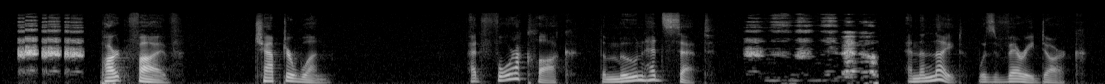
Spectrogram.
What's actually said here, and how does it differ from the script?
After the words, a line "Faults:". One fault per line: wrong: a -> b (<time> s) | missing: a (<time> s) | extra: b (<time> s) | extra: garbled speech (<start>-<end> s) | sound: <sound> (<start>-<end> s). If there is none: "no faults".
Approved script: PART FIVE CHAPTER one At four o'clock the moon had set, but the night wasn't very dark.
PART FIVE CHAPTER one At four o'clock the moon had set, and the night was very dark.
Faults:
sound: laugh (0.2-0.8 s)
sound: breath (7.4-8.8 s)
wrong: but -> and (9.1 s)
wrong: wasn't -> was (9.8 s)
